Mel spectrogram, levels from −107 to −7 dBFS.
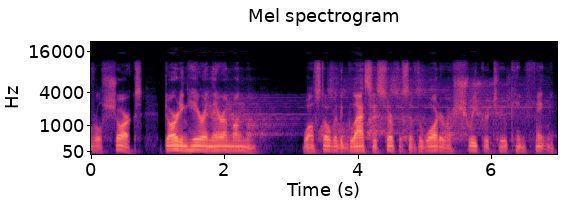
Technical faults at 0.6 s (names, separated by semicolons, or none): none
